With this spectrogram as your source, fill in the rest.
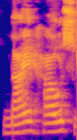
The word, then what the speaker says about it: Niehaus: Beloved Beasts by Michelle Niehaus. Niehaus rhymes with my house is her handle on um social media and this book was published like I said something's never change.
